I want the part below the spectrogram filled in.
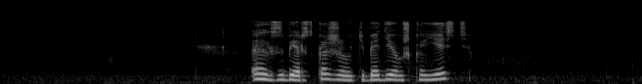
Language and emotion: Russian, neutral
